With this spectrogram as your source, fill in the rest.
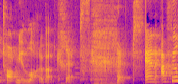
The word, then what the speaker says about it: crepes: feel so self-conscious about the way i pronounce craps crepes i'm just gonna say it the french way the original way now crepes maybe like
